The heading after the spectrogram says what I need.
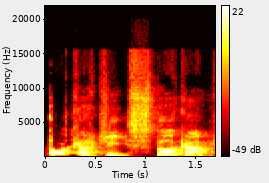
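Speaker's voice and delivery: loud joking tease at a friend; teasing call-out. Real, not acted. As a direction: rib him with a mock accusation. Teasing a viewer who lives nearby.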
